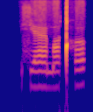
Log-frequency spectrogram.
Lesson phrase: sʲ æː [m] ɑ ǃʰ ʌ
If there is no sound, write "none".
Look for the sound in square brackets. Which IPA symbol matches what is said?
m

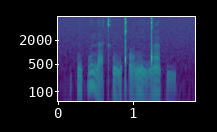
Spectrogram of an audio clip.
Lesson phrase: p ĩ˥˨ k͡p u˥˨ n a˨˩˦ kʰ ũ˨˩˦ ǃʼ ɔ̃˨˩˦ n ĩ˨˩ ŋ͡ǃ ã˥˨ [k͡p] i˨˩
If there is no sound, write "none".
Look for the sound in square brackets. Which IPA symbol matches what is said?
p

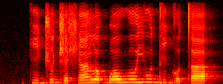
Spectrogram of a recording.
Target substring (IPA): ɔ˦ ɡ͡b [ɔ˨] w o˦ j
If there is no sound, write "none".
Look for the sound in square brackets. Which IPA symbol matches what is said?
ɔ˦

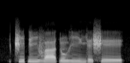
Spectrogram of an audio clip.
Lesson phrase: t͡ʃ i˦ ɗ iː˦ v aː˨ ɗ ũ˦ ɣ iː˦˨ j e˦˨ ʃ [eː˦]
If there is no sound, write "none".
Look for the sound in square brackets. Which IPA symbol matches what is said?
eː˦˨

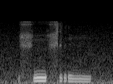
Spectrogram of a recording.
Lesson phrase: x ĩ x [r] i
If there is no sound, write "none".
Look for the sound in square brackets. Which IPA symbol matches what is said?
r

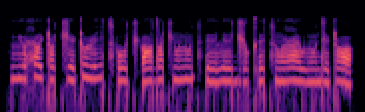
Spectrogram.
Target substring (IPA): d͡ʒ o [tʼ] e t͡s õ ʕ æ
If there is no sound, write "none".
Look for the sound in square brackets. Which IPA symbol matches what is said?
kʼ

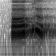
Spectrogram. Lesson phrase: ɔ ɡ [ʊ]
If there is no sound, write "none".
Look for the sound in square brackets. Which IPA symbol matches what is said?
ʊ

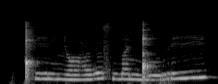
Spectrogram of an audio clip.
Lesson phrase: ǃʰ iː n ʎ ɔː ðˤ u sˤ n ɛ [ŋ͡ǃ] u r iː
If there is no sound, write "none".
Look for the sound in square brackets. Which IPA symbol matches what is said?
ŋ͡ǃ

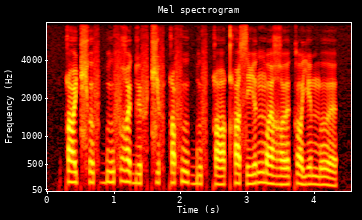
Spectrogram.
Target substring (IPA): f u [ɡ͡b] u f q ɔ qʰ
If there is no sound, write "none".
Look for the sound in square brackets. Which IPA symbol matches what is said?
ɡ͡b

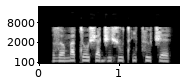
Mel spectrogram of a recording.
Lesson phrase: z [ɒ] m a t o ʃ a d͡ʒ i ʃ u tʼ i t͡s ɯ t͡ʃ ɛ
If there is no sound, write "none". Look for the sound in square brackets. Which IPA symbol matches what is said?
ʌ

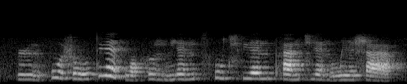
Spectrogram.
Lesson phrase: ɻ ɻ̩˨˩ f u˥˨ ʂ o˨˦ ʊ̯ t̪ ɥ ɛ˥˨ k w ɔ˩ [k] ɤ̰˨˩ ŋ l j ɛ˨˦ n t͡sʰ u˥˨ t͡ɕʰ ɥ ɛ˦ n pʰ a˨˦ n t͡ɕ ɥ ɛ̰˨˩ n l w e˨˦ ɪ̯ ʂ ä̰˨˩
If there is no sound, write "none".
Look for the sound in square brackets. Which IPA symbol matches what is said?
x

